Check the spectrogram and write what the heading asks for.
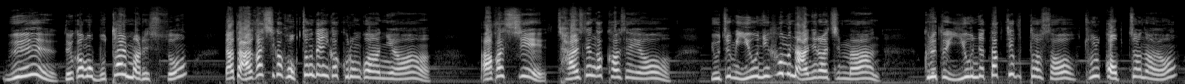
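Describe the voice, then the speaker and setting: A tactless, nosy sister-in-law chatters on in a high, needling voice, as a woman puts her on. Her pitch swings widely, turning shrill, with a dry sound and faint music underneath. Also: animated, normal speed, dry recording. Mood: prying.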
